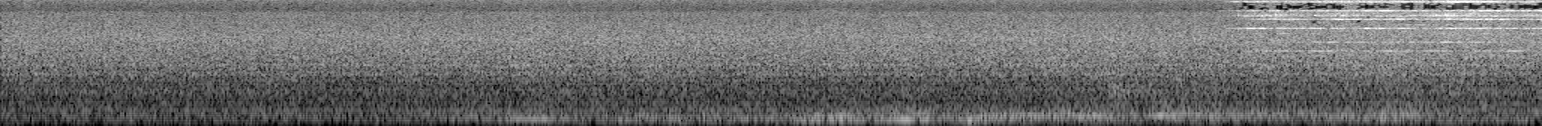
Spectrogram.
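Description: Steady background hiss with a faint constant hum, joined about four seconds in by an irregular low rumble that swells and fades.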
